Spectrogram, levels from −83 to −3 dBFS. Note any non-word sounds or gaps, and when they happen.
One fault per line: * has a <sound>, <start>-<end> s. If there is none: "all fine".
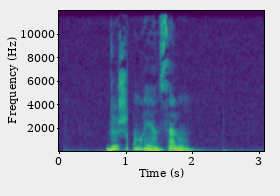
* has a dropout, 1.0-1.1 s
